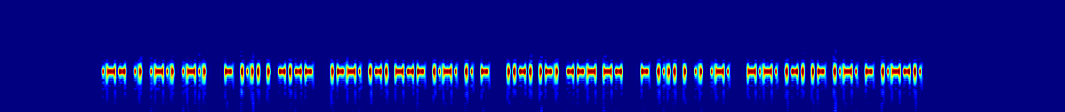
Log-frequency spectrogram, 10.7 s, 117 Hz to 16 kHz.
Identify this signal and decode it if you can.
Morse code, heard as a keyed tone, about 46 wpm, 700 Hz. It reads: WILL THEY PROFIT FROM THEIR CRAFT?
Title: Sentences from Top 1000 Words - Review Part 6 - 45wpm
